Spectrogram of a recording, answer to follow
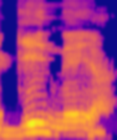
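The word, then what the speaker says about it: γενεά: A palavra usada nos Evangelhos para a geração é Gueneia, cuja pronúncia é Guenea.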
